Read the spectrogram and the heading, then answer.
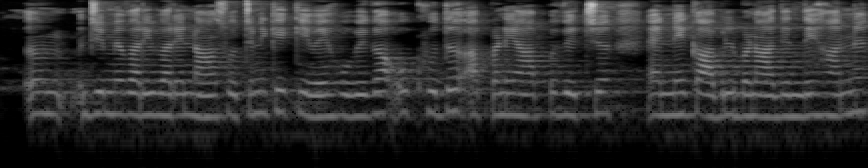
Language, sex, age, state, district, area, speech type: Punjabi, female, 18-30, Punjab, Patiala, rural, spontaneous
